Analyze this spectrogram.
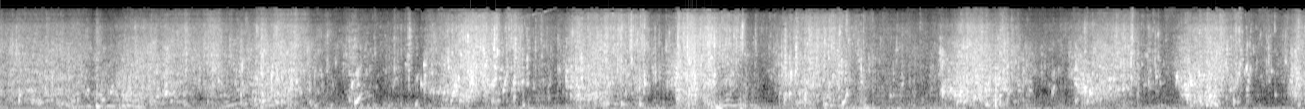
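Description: Water being bailed out of a stream pool by hand, thrown out in repeated splashes about every second or so.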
